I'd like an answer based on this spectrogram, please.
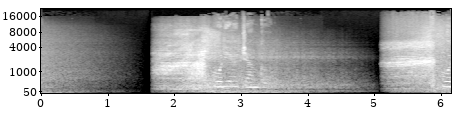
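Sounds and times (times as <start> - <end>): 
whoosh: 1.7 - 6.0.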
